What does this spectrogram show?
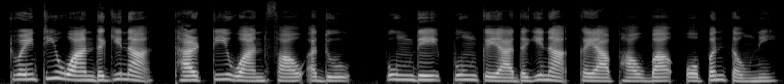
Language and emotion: Manipuri, neutral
